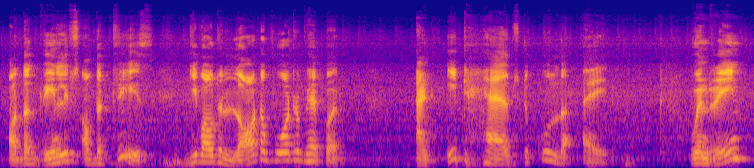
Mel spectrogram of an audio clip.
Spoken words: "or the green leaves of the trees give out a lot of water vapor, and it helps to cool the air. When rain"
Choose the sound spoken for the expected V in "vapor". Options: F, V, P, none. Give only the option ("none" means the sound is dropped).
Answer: P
